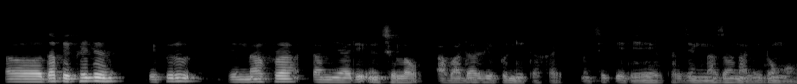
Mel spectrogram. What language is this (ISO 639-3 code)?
brx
